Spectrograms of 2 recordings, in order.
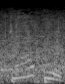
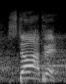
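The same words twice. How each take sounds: First: It is said in a teasing, playful way. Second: It is read out flatly, like a dull transcript.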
